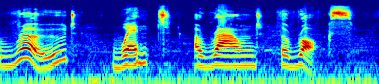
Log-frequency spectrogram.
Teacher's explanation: here I pronounced all the R's as they all had vowels following them.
